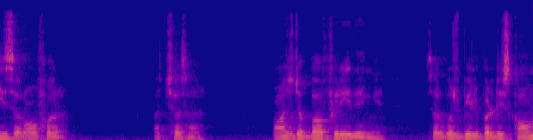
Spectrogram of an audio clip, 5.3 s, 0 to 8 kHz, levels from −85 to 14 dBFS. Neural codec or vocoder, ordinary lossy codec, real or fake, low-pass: none; AAC, 48 kbps; real; 7.2 kHz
